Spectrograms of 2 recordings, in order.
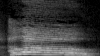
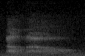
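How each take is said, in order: First: It is said loudly. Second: It is said quietly.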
